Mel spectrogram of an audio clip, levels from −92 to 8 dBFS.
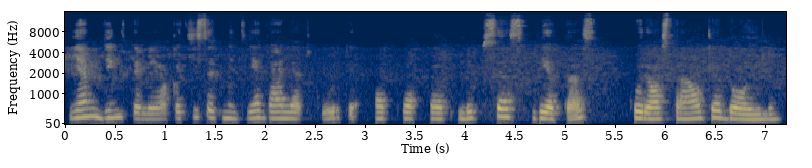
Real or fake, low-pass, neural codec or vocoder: real; 14.4 kHz; none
